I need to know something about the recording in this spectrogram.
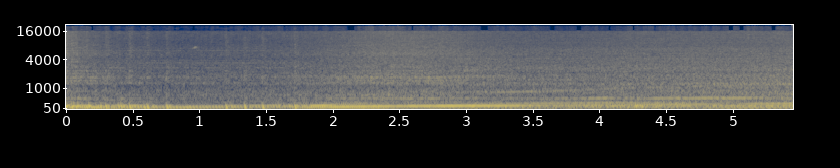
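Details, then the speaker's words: Infiniti G35 project car, engine suspected badly worn with possible piston-to-valve contact, revved: pitch climbs smoothly but exhaust note stays lumpy with irregular stumble and the car shaking; engine misfire. "And it sounds good until you really listen to it, and you can tell I'm shaking as well because the car is shaking."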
